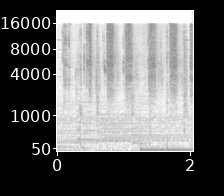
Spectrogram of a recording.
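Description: Hairbrush bristles scratching through a section of natural hair in quick repeated strokes, several a second.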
